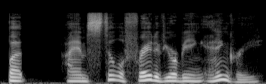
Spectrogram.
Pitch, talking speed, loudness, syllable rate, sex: 155 Hz, 200 wpm, -17 LUFS, 5.2 syllables/s, male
